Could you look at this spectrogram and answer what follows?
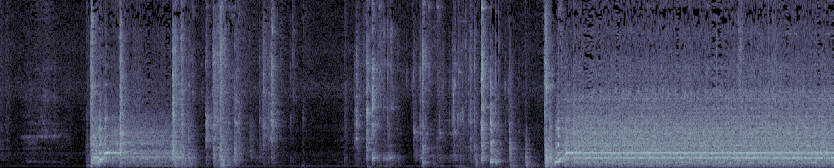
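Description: Metal lathe: a loud clunk about a second in, then scattered knocks and rattles, and about eight seconds in the spindle starts and runs steadily with a steady gear whine.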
